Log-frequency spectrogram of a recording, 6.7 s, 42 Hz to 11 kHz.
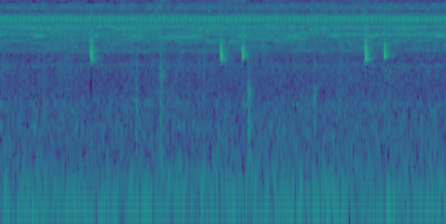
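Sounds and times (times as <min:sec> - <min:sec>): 
loud continuous insect buzzing: 0:00.0 - 0:06.6
Amazonian rain frog chirped notes in the Ecuadorian Amazon: 0:01.4 - 0:01.6, 0:05.5 - 0:05.9.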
